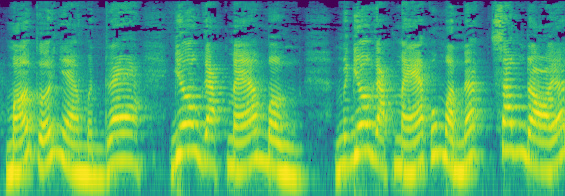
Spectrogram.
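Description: A woman telling a ghost story casually, talking straight to her listeners. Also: fairly high pitch. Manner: chatty, addresses listeners directly.

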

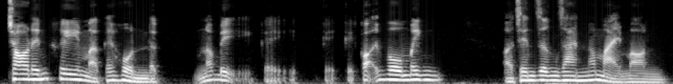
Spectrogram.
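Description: A man hosting an audiobook livestream in a casual, joking chat, rambling and stumbling over repeated filler words. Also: mid-range voice. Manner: jokey and playful, laughs at his own stories. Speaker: audiobook host chatting with listeners.

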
